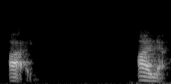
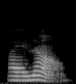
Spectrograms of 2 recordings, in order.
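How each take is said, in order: First: The voice starts abruptly with a hard attack. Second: The voice starts gently with a soft attack. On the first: The speaker calls it wrong. "Hard onset sounds like" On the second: The speaker calls it right. "soft onset is like"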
